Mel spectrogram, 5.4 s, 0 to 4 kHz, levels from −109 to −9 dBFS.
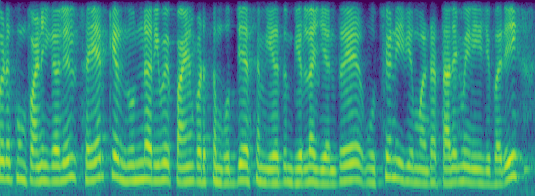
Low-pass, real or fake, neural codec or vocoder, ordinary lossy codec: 3.6 kHz; fake; codec, 16 kHz, 4 kbps, X-Codec, HuBERT features, trained on balanced general audio; Opus, 32 kbps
